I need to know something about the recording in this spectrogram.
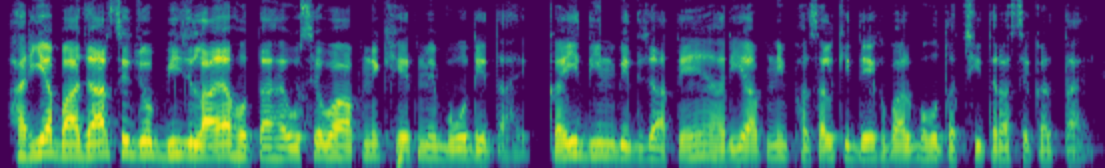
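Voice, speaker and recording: A man reads a scripted moral tale as narrator. His voice is of medium pitch, and he tells it as a storyteller for children would.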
